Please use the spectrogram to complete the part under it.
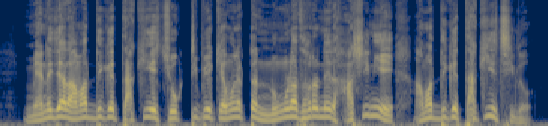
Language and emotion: Bengali, disgusted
